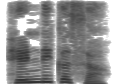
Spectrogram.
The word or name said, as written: ಹೆಂಡಿಕಸ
